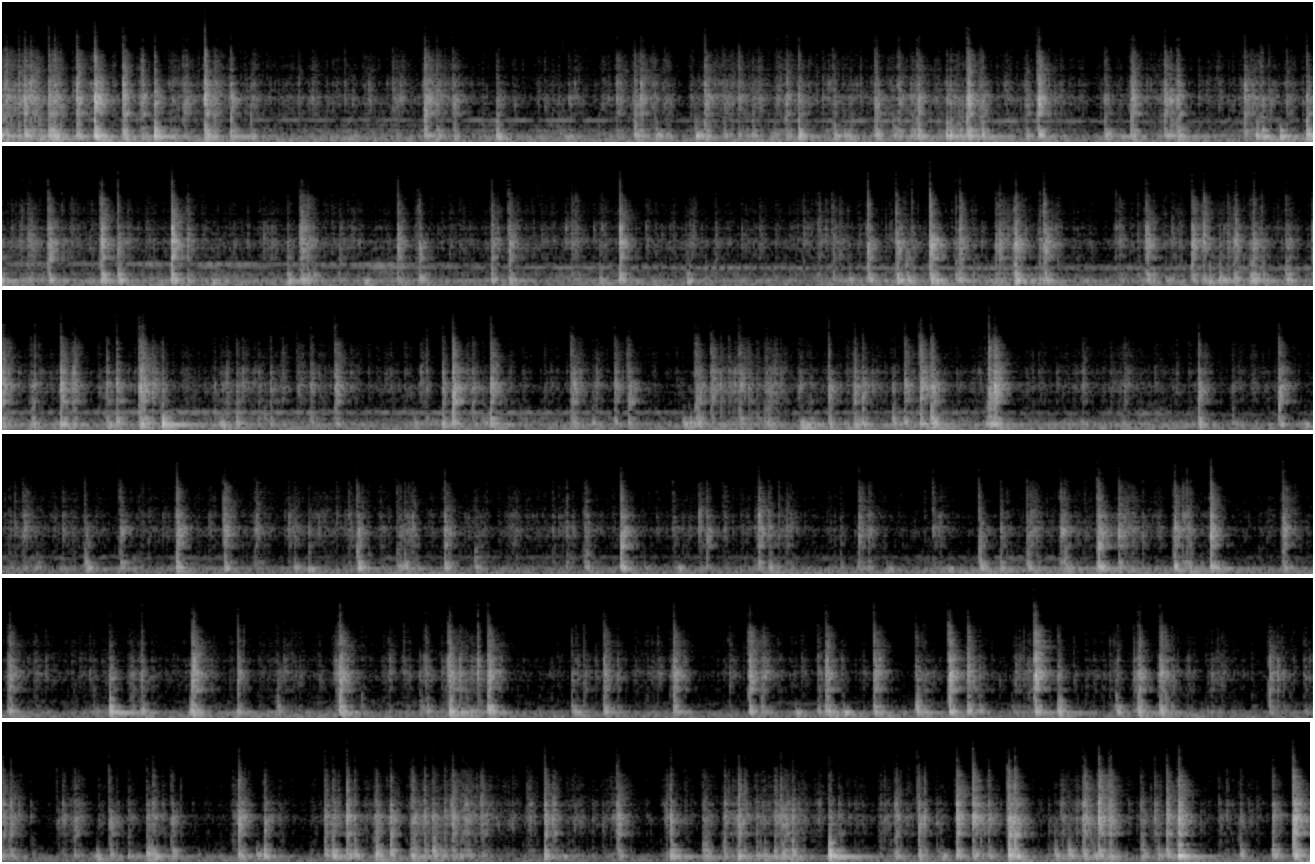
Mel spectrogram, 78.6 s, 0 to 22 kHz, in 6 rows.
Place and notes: Punnetts Town, UK - Rain Drops Corrugated Iron Sheet
Following misty drizzly morning recorded rain drops falling onto abandoned corrugated iron sheet under hedge (also light rain and eerie sound of plane passing). Tascam DR-05 with homemade contact microphone.
Heathfield, UK, 1 January 2017, 13:10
